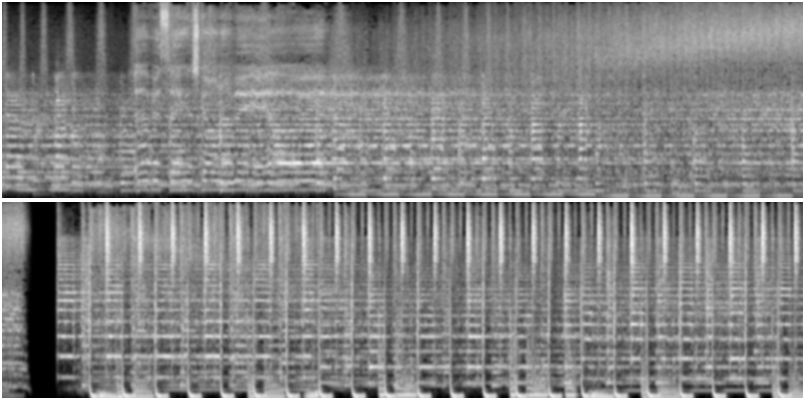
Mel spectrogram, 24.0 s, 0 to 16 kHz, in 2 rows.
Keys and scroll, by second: 8.1 Delete, 14.1 ctrl+g.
